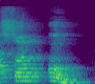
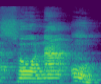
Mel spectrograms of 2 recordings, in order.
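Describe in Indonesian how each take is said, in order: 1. Tidak ada vokal setelah n sebelum suku kata terakhir. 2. Ada vokal setelah n sebelum suku kata terakhir. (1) "yang betul itu adalah son'u" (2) "Itu kalau dibaca sona'u oleh Anda ya"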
